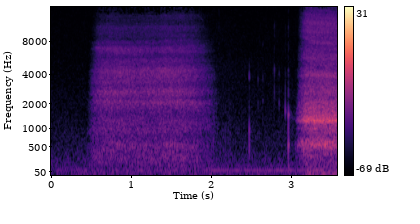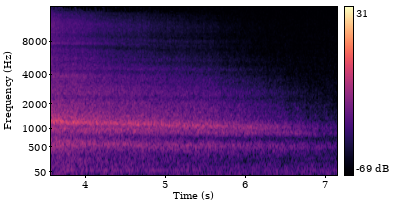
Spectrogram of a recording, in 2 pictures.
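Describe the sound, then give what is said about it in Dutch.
Breathing in through the nose, then out through the mouth: a soft, hissing inhale, a short pause with faint clicks, then a longer, louder, airy exhale that slowly fades. No talking is heard. “ik adem in door de neus en ik adem uit door de mond”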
